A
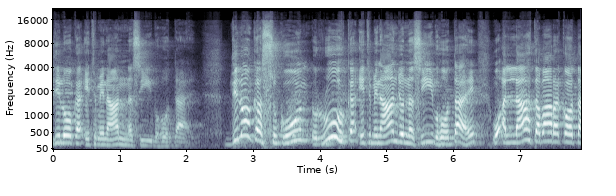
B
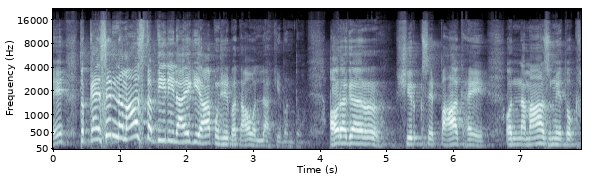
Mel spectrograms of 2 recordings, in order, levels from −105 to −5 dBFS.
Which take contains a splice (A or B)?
B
